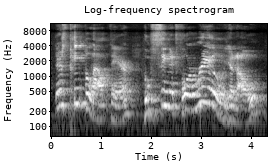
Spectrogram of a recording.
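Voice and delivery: a blustering father scolding his son; angry father. A narrator's reading. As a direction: lecture him like a bitter dad.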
